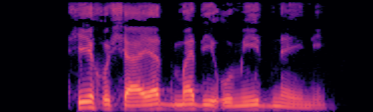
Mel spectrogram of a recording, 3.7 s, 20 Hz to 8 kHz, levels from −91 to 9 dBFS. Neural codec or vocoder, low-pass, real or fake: none; 7.2 kHz; real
